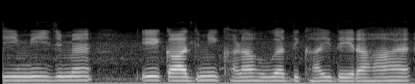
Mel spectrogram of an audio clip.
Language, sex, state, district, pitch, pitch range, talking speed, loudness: Hindi, female, Uttarakhand, Tehri Garhwal, 175 Hz, 170-185 Hz, 145 wpm, -17 LUFS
